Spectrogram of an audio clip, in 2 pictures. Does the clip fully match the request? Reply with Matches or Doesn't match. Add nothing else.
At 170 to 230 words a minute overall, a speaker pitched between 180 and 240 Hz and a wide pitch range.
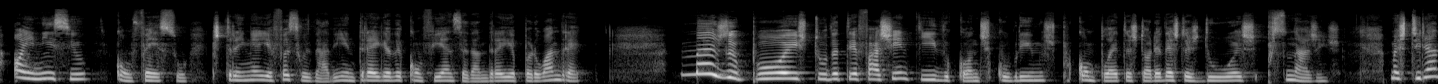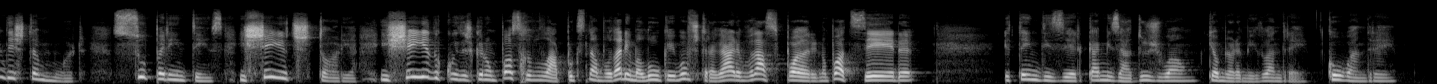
Matches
